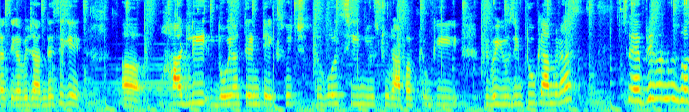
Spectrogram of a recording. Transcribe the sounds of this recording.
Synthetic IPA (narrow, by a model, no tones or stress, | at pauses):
asiːɡabid͡ʒãːnd̪eːsiɡeː | ə | haːɾɖliːd̪oːjãːt̪ɪnʈeːksʋɪt͡ʃ | d̪əɦoːlsĩːnjuːsʈuɾæːpəp̚kjõːki | ʋiːʋəɾjuːzɪ̃ŋɡʈuːkæːməɾaːz | soːɛʋɾiʋə̃nɦuːzʋɔ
